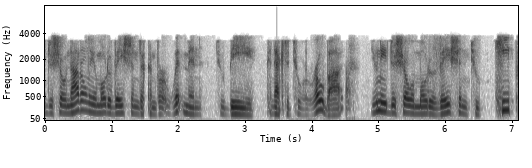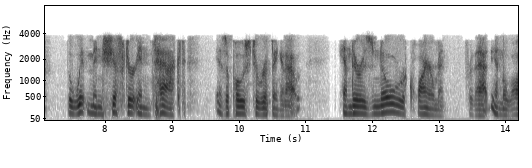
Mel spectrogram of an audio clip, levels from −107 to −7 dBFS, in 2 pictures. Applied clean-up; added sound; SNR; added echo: none; none; none; none.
